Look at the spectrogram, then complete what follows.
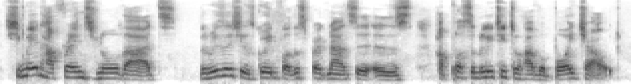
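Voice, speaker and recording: A woman's voice: low voice, animated, normal speed, a little mellow, husky. A middle-aged Nigerian woman, a leadership coach, earnestly telling her life story as a podcast guest and often repeating words as she thinks. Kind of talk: storytelling in an interview.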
